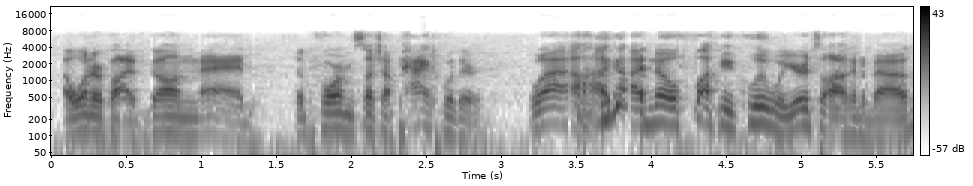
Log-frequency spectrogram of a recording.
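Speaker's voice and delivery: normal talking voice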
